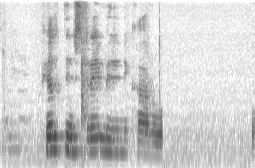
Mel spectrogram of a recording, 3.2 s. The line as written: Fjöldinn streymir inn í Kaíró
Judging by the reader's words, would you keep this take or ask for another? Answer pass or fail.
pass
